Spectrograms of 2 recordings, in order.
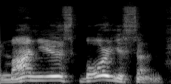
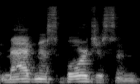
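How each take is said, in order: First: The name is said with a Swedish pronunciation. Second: The name is said with an English pronunciation. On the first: The speaker calls it right. "it's actually" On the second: The speaker calls it wrong. "those dumb Americans and maybe some Brits pronounce it"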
